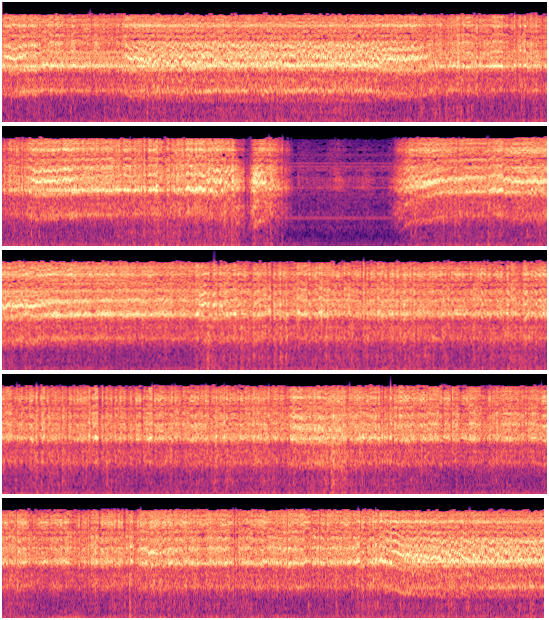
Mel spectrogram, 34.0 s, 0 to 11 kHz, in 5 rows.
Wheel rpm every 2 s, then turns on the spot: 220, 200, 210, 230, 180, 30, 190, 230, 230, 230, 230, 230, 220, 230, 230, 230, 200.
none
